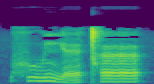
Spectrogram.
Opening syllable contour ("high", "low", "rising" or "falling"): high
